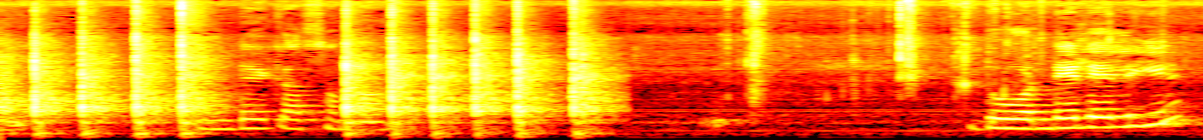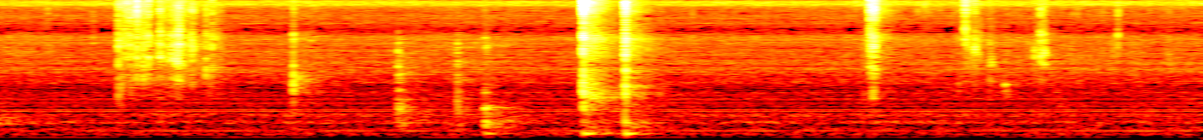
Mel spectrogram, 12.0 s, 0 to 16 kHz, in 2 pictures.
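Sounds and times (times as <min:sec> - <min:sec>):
eggshells cracking: 0:03.6 - 0:05.0, 0:06.6 - 0:07.2.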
